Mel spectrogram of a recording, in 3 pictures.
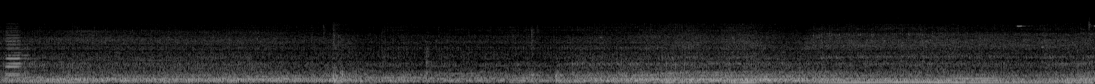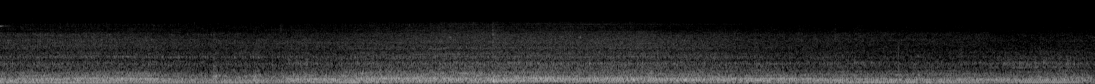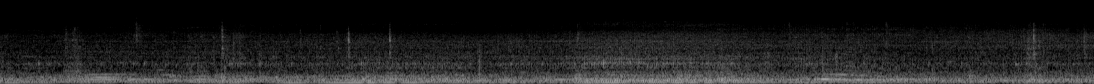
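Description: JCB 3DX backhoe loader's diesel engine working under changing load, its revs rising and falling as the loader lifts, dumps and drives. It runs loudest in the middle, eases off for a few seconds later on, then picks up again near the end.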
